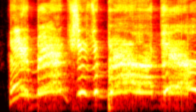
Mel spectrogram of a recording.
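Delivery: high, fast screaming; screaming old women. Retold or imitated. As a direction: scream it from above. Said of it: "screaming at her".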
